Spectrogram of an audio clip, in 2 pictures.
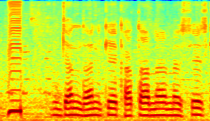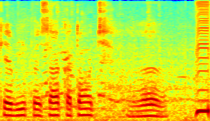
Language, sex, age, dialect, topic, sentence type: Maithili, male, 36-40, Angika, banking, question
